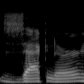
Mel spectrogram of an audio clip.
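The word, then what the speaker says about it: Zachknerr: can follow me at zachner z-a-c-h-k-n-e-r-r silent k is our killer um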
